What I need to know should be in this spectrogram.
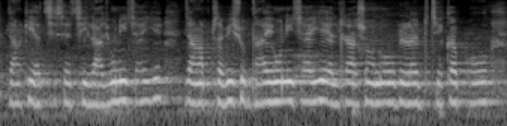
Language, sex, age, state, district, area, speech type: Hindi, female, 30-45, Bihar, Begusarai, rural, spontaneous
